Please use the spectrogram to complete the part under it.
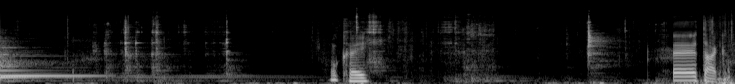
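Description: A gloved hand taps and knocks on metal harrow discs.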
